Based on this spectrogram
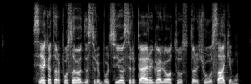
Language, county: Lithuanian, Kaunas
